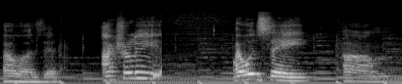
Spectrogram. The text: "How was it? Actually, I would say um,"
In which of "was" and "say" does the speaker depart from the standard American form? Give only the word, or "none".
none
